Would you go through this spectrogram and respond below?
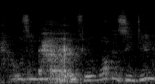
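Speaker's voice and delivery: high-pitched mock disbelief; incredulous customer. Irish customer questioning the barman's price, incredulous. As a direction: jump up high in astonishment at the price.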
